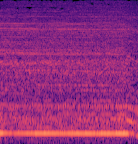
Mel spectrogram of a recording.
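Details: Beam central vacuum power head: steady mid-pitched motor whine with no brush-roll beating, then winding down; broken belt, brush roll not spinning.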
